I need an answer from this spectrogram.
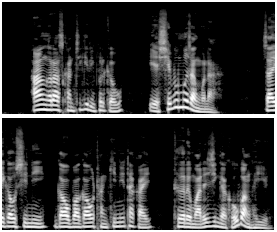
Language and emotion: Bodo, disgusted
